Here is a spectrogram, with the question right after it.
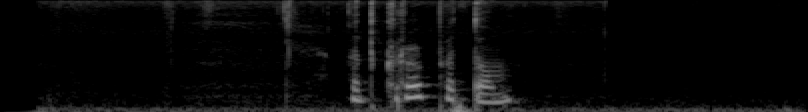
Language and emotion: Russian, neutral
